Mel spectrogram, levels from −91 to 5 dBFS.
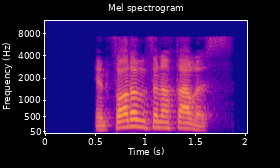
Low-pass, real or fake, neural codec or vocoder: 7.2 kHz; fake; codec, 16 kHz, 0.5 kbps, FunCodec, trained on LibriTTS, 25 frames a second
